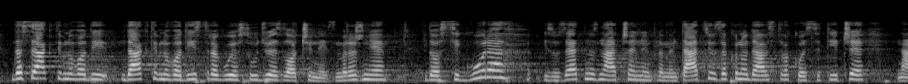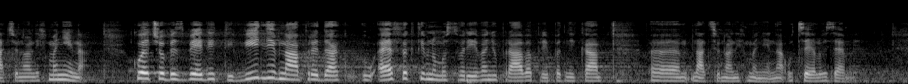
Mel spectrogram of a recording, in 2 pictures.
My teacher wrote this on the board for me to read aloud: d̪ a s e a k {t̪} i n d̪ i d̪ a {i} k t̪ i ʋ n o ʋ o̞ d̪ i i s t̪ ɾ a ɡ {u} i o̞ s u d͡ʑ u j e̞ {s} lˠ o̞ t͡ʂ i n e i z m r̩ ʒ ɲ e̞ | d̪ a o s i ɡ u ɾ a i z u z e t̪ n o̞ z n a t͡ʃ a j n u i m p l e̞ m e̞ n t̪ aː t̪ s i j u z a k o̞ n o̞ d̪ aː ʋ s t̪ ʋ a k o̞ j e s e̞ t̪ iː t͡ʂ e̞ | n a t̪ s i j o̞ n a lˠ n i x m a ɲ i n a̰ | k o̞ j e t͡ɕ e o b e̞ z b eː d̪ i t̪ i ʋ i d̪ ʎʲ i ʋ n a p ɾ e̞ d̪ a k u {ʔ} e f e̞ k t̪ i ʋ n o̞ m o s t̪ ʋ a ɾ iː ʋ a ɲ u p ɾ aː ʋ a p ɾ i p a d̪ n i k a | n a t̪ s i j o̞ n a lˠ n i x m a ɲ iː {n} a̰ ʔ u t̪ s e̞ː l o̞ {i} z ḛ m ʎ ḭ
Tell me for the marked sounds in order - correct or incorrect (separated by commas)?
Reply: correct, incorrect, correct, incorrect, correct, correct, incorrect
